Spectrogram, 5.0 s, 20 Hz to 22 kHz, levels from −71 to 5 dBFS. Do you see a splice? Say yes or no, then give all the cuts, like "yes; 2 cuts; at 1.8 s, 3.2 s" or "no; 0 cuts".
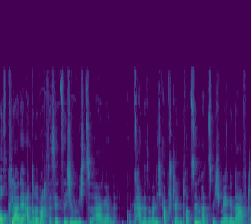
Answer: no; 0 cuts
